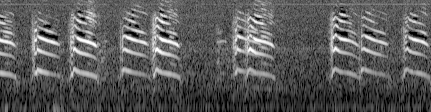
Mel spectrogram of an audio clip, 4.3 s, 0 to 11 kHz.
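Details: European herring gull (Larus argentatus argenteus) at Uitkerkse Polder, Belgium, in February 2011, gives loud, nasal, slightly down-slurred calls in quick pairs and short runs, with a faint low rumble beneath.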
